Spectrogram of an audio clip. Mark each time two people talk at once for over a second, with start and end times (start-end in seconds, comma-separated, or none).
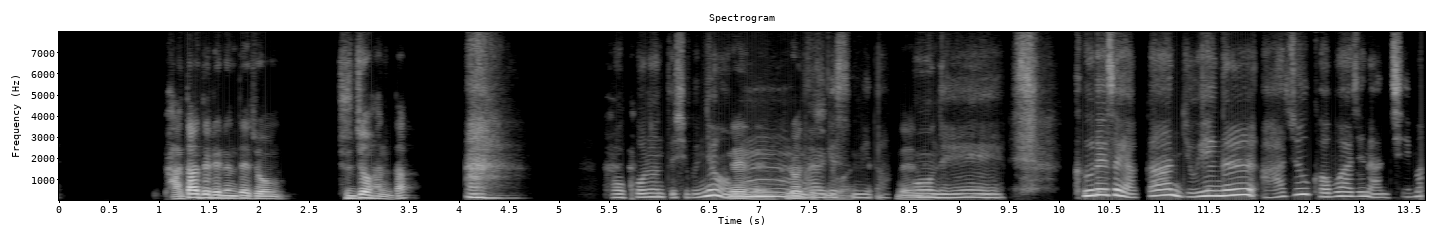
6.7-8.7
